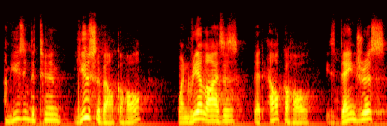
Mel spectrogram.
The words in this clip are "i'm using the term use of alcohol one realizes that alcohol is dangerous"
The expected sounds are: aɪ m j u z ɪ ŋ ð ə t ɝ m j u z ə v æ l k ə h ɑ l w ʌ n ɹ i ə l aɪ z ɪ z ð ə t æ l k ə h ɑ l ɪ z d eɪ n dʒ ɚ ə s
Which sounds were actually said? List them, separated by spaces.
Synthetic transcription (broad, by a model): aɪ m j u z ɪ ŋ ð ə t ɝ m j u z ə v æ l k ə h ɑ l w ʌ n ɹ i ə l aɪ z ɪ z ð ə t æ l k ə h ɑ l ɪ z d eɪ n dʒ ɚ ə s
